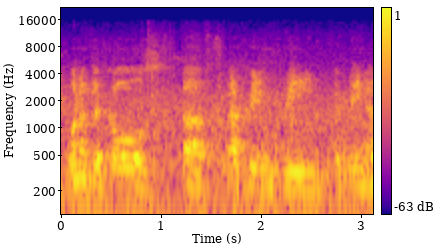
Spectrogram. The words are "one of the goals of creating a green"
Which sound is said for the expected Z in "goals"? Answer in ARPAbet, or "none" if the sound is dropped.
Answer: Z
